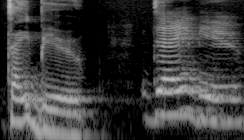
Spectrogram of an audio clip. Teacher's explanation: So, we will pronounce day in higher scale, high scale and bu in the middle scale. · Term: stress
